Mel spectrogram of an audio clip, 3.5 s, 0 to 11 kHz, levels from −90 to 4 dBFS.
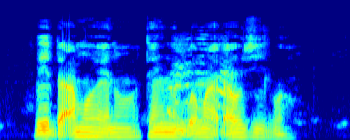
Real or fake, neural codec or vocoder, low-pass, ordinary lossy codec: real; none; 7.2 kHz; AAC, 32 kbps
